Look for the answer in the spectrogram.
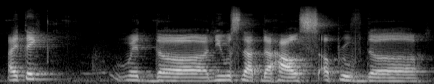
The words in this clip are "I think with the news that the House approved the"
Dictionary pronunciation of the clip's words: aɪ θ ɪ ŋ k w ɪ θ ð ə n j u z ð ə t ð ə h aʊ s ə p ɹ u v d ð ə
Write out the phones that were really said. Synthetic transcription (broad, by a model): aɪ t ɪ ŋ k w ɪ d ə n j u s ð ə t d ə h aʊ s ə p ɹ u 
